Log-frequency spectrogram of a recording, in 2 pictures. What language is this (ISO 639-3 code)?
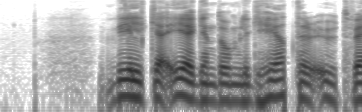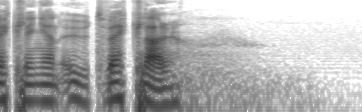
swe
